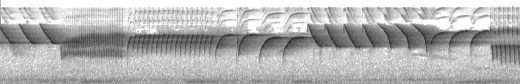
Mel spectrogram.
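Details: Varied canary 'gacor' song mixing loud downward-swooping whistles, a low buzzy roll, a long steady trill and bursts of rising notes. The phrases change quickly and are repeated several times each.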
